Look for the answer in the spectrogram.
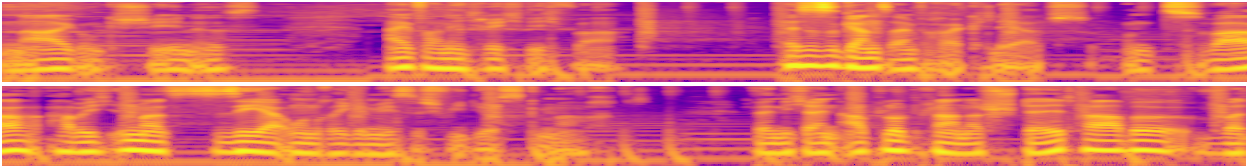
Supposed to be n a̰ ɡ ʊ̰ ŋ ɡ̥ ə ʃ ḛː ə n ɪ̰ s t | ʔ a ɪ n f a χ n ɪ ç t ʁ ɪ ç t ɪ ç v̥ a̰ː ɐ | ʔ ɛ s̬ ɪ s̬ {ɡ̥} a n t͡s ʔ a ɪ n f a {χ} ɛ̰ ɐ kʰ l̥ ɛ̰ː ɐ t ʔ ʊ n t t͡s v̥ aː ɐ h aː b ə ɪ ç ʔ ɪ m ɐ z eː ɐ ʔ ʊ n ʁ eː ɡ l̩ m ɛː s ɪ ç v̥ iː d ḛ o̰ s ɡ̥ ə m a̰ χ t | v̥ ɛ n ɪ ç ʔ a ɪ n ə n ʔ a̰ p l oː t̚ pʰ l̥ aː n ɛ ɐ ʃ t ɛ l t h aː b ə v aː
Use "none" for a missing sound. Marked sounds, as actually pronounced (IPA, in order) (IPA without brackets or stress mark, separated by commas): ɡ̥, χ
